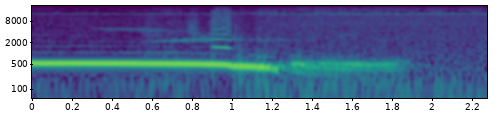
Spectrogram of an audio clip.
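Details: A single long, even coo from a puter pelung collared dove in the evening, sliding down at the close and fading away.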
